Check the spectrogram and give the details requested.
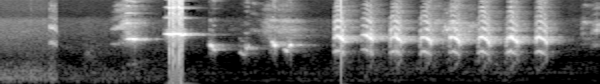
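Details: Morning song of a female greater green leafbird, played to draw in males: scattered chirps and one sharp click, then a steady series of about ten bright, high notes repeated roughly three times a second.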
